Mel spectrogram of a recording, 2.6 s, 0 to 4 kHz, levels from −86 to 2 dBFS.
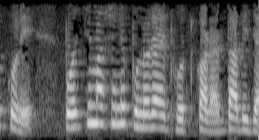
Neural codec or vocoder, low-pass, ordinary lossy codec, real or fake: none; 3.6 kHz; none; real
